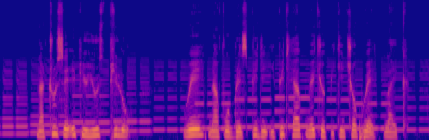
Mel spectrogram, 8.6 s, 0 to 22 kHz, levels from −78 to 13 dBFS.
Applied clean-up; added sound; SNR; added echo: none; Wind instrument, woodwind instrument; 15 dB; none.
